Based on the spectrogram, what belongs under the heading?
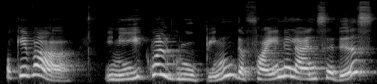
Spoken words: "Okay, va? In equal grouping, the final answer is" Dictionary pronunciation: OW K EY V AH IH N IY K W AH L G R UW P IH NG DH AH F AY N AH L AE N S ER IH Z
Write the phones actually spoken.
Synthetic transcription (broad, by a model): OW K EY V AH IH N IY K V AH L G R UW P IH NG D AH F AY N AH L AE N S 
